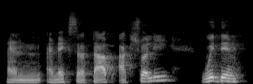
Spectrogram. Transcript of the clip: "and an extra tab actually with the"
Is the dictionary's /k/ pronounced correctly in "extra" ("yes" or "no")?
yes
